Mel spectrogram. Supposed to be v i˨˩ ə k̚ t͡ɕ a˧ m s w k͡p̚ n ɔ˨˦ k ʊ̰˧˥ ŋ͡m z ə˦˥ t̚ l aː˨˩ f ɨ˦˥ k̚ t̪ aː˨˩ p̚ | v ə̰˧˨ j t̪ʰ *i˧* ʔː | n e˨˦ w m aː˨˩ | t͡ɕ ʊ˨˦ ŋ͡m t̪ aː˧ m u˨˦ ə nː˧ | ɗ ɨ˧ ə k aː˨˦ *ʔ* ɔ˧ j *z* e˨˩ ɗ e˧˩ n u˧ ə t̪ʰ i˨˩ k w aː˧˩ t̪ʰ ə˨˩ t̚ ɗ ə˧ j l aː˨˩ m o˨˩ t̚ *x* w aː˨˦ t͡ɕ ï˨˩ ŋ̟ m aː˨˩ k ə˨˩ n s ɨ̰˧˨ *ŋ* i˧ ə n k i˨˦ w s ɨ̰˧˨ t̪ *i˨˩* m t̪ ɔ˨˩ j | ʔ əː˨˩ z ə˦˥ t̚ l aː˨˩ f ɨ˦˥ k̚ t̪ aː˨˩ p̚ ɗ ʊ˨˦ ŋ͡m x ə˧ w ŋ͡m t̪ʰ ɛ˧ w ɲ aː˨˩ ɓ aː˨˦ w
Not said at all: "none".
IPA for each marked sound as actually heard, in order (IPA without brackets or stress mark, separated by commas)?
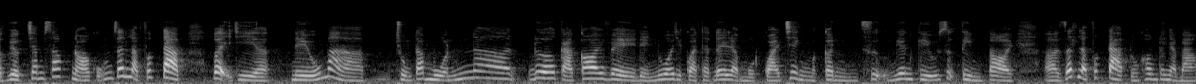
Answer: i˨˩, k, v, k, ŋ, i˨˩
